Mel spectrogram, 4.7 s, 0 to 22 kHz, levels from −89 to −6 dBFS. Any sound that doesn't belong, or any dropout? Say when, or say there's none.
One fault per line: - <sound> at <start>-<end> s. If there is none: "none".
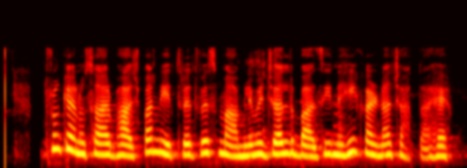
none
